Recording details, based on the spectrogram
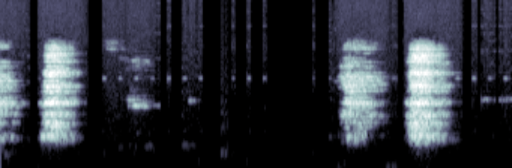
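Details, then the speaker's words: Normal breath sounds in a health-assessment exam, auscultated over the trachea then back and sides. The patient takes two deep noisy breath cycles. The examiner reports no crackles or wheezing. "I'm going to listen to your breath sounds at first I'm actually just going to fix this up here and listen on your trachea"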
